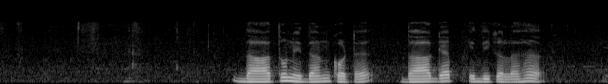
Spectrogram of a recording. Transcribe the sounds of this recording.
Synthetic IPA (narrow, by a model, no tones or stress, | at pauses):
d̪aːt̪unid̪aŋkoʈə | d̪aːɡæpid̪ikələɦə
